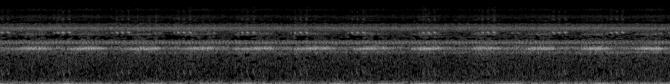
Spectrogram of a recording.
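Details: Rhythmic cricket calls, each a quick bright chirp repeated roughly every half second, layered over a steady high-pitched insect chorus. No other animals or human sounds are heard.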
